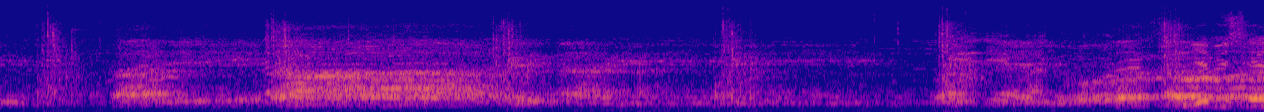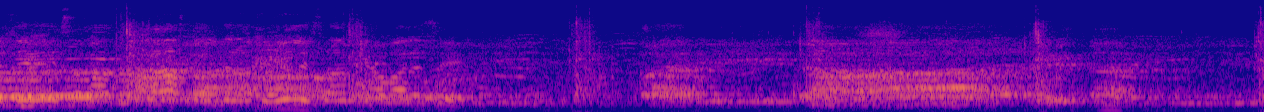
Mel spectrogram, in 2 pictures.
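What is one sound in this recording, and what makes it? Several young men chant loudly together through a microphone and loudspeakers.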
